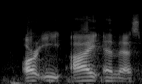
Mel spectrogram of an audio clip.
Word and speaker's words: Reims: the city of Reims, R-E-I-M-S, but the French pronounce it with a real nasal, Reims.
